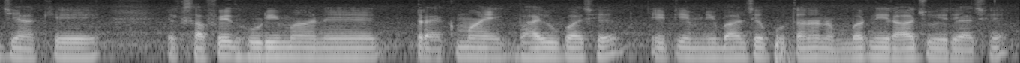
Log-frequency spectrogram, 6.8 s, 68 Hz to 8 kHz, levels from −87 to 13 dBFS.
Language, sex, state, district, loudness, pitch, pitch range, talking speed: Gujarati, male, Gujarat, Valsad, -18 LUFS, 110 Hz, 105-110 Hz, 205 wpm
